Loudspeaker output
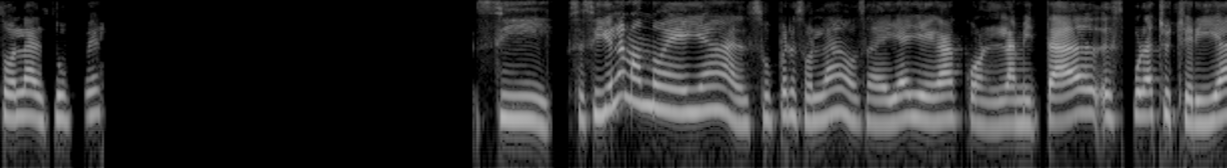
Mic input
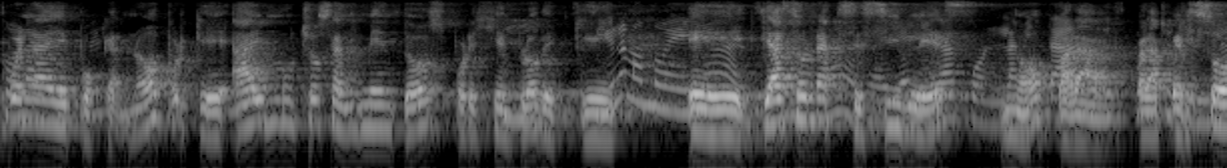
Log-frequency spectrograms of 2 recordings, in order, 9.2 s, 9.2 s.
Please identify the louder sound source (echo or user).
user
